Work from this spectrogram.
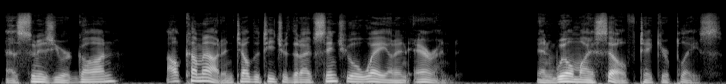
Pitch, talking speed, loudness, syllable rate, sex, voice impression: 105 Hz, 225 wpm, -19 LUFS, 5.7 syllables/s, male, very masculine, very adult-like, very middle-aged, thick, very tensed, very powerful, bright, hard, clear, slightly fluent, cool, intellectual, sincere, very calm, very mature, friendly, very reassuring, slightly unique, very wild, slightly sweet, slightly lively, kind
